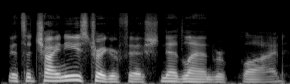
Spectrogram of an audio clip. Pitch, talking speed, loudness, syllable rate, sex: 140 Hz, 145 wpm, -19 LUFS, 4.4 syllables/s, male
